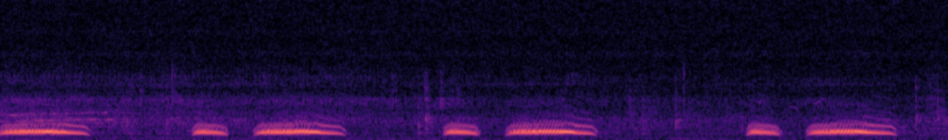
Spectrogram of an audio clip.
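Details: Spotted dove used as a lure for wild doves, giving deep, soft coos: a short note followed by a longer, slightly falling one, the pair repeated three times over a faint, quiet background.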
